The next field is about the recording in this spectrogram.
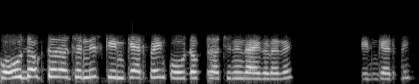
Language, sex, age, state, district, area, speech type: Odia, female, 18-30, Odisha, Rayagada, rural, conversation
